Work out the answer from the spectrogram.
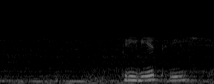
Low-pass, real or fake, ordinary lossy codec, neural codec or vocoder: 3.6 kHz; real; none; none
